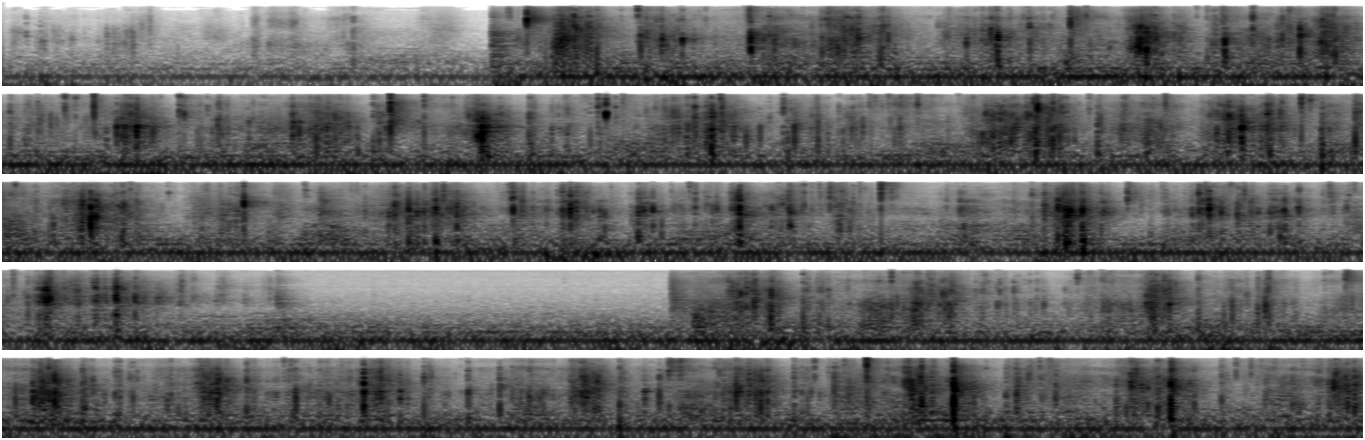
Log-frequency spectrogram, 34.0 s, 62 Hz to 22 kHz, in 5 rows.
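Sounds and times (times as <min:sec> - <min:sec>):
sticky crackles of pulled sugar: 0:00.0 - 0:21.8, 0:23.8 - 0:34.0
low hum: 0:21.1 - 0:28.9.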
